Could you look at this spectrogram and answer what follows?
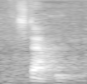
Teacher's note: So during the ‘hold (phase)’, we have no voicing. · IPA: [stæ̃mp]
